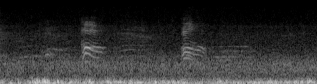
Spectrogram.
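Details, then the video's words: Two drawn-out, downslurred gull cries about a second apart ring out over a constant low roar. Seagulls and black-headed gulls are yelling, captured on a Rode Stereo VideoMic. "Loud Bird Sounds, Seagulls Yelling"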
